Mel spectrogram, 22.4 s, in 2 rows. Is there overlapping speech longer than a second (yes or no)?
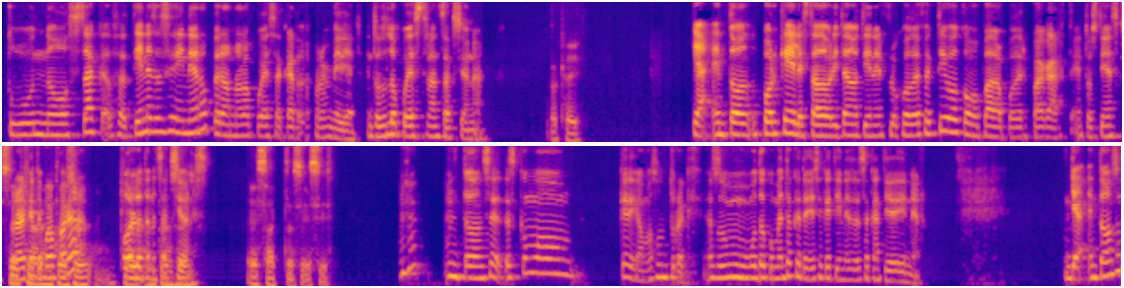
yes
